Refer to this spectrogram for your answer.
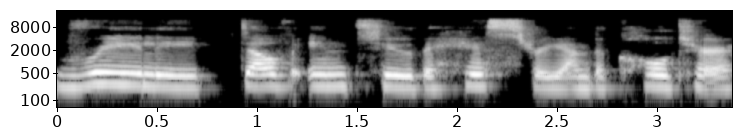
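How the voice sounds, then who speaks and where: A woman's fairly high, fairly slow voice in an Irish accent, against a quiet background. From Ireland, born in Mexico. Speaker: travel filmmaker. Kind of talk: podcast interview.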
